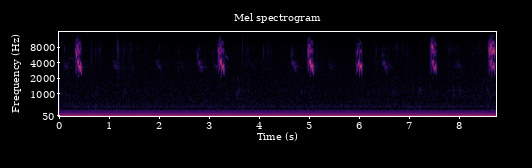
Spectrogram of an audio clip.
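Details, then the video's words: Sparrow fledgling fed by its father, Ram On, Israel; loud high scratchy chirps repeated roughly every one to two seconds, with fainter softer chirps between and a steady low hum beneath. "Dad feeding a fledling sparrow"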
